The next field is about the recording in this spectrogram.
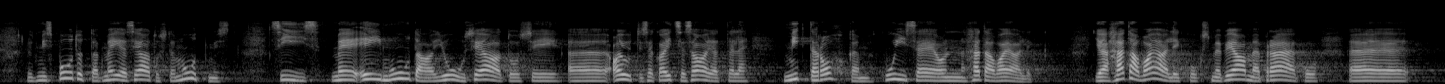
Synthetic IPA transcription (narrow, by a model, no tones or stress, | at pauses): nyːd̪mispuːd̪ut̪ːˑɑb̥me̞je̞se̞ɑd̪̥ust̪e̞muːt̪mist̪siːsme̞ːʔejmuːd̪ɑjuːse̞ɑd̪̥usi | ɑjut̪ːˑise̞kɑjt̪se̞sɑːjɑt̪ːˑe̞le̞ | mit̪ːe̞ɾo̞hke̞mkujse̞ːo̞nɦæd̪̥ɑvɑjɑlikːˑ | jɑɦæd̪ɑvɑjɑlikˑuksme̞peɑme̞pɾæeɡ̥u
